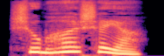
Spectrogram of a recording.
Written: ಶುಭಾಶಯ

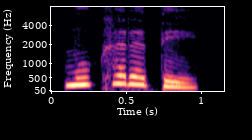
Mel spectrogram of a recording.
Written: ಮುಖರಿತ

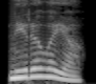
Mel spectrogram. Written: ನೆರವೀಯು

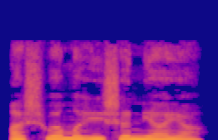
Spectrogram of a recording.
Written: ಅಶ್ವಮಹಿಷನ್ಯಾಯ

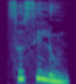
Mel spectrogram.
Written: ಸುಸಿಲುಣ್

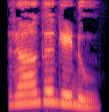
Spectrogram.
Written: ರಕ್ಕೆಗಟ್ಟು

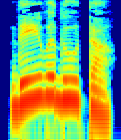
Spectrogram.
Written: ದೇವದತ್ತ

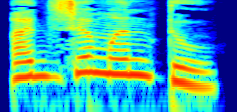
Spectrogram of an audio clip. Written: ಅಜ್ಜಮಂತು

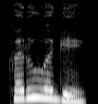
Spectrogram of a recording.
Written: ಕರುವಗೆಯ್

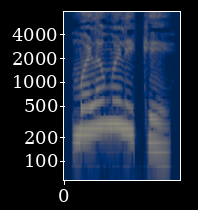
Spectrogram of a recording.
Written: ಮಳಮಳಿಕೆ

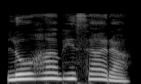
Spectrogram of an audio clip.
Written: ಲೋಹಾಭಿಸಾರ

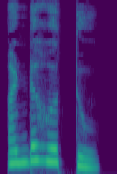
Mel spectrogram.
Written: ಅಡ್ಡಹಾದಿ

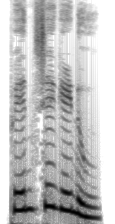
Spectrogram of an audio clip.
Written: ಪೂಜೆಗಟ್ಟು

